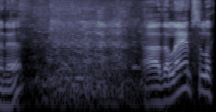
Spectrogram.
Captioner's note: laughter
